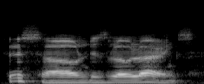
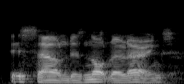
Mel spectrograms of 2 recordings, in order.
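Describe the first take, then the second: First: It is spoken with a low larynx, darker. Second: It is spoken with a raised larynx, brighter.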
